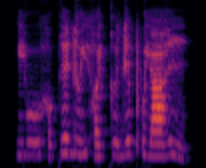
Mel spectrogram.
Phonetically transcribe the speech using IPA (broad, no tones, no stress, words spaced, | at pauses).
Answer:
juːhoke dɯːjhʌj kɯde pʼujaːɦi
